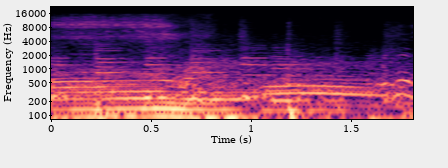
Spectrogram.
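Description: A Morgan 3 Wheeler's engine runs loud and close while driving, a steady throbbing drone with shifting pitch through the whole stretch, with no talk over it.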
